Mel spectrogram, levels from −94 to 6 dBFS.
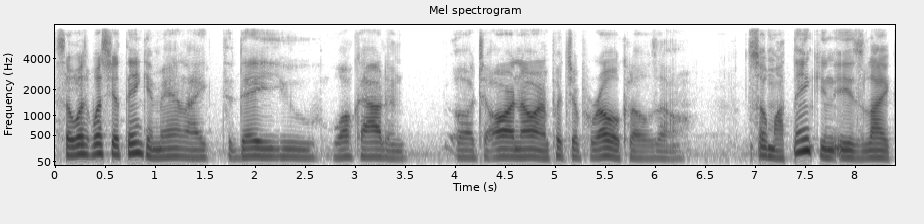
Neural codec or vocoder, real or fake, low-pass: none; real; 7.2 kHz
